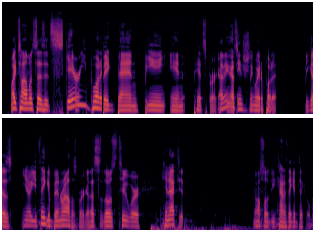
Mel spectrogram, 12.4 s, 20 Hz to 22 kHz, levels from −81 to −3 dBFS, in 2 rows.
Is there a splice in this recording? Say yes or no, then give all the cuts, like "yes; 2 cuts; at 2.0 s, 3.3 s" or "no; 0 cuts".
yes; 5 cuts; at 2.0 s, 2.8 s, 4.7 s, 6.5 s, 7.1 s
